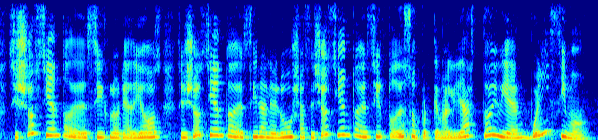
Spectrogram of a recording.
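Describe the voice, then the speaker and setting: Rioplatense woman preacher, high voice with gravelly fry, earnest repetitive emphasis. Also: warm tone. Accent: Rioplatense Spanish. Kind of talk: sermon.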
